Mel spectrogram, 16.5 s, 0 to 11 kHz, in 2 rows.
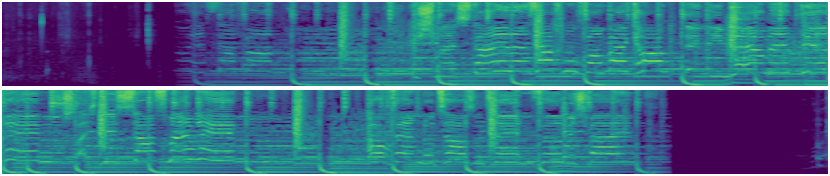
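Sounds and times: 
upbeat German pop song with thumping beat: 1.8 - 15.0.

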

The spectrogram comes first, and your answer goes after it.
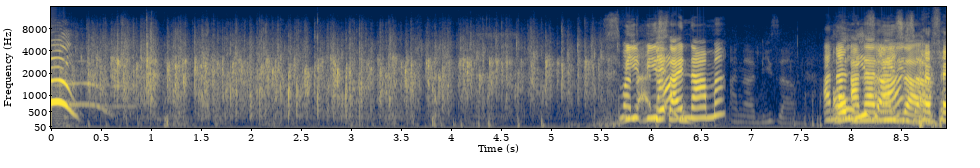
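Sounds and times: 
crowd falling whoop or cheer: 0.0 - 1.2
audience applause: 0.0 - 6.0
speech: 5.7 - 6.9, 7.7 - 8.9.

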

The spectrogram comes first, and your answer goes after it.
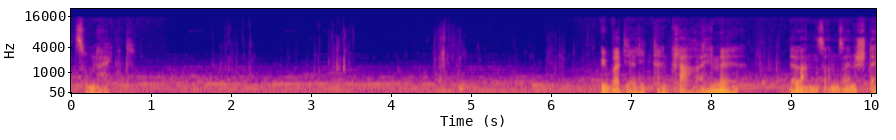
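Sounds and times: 
speech: 0.0 - 0.8, 6.6 - 10.0
gentle splashing of dark canal water heard from a boat: 1.4 - 7.3, 8.2 - 9.6
soft water drips: 1.5 - 9.6.

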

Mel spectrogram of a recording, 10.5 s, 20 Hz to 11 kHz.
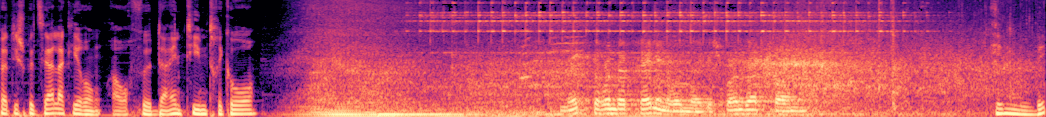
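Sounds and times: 
speech: 0.0 - 3.2, 5.6 - 8.3, 10.0 - 10.4
car engine roaring while accelerating: 2.6 - 10.0.

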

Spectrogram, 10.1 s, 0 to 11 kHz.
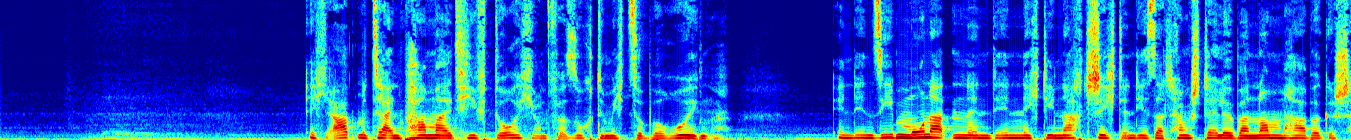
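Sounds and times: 
Buick engine starting and revving at a gas station at night: 0.2 - 4.9
speech: 2.3 - 5.6, 6.3 - 10.1.

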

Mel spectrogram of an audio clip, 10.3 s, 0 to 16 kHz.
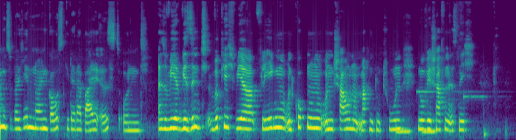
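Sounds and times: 
speech: 0.1 - 9.5
mobile phone steady electronic tone: 7.9 - 9.8.

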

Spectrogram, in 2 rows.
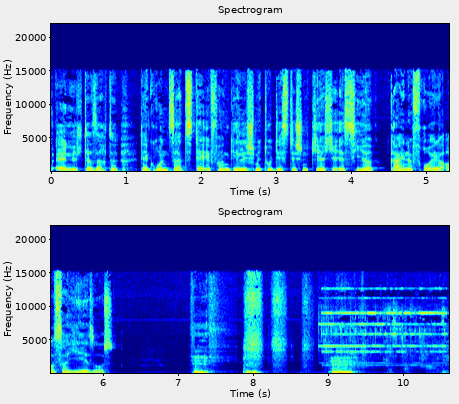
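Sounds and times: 
speech: 0.1 - 6.2, 7.2 - 9.5
short vocal bursts from a person: 7.2 - 8.4, 9.0 - 9.5
telephone ringing with a high electronic trill: 8.9 - 10.6.

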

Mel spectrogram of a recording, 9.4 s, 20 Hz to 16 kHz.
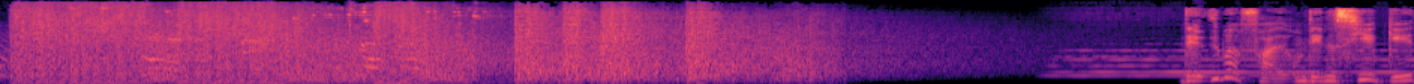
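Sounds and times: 
rapid bursts of overlapping gunfire in a shootout: 0.0 - 6.2
speech: 7.9 - 9.4.

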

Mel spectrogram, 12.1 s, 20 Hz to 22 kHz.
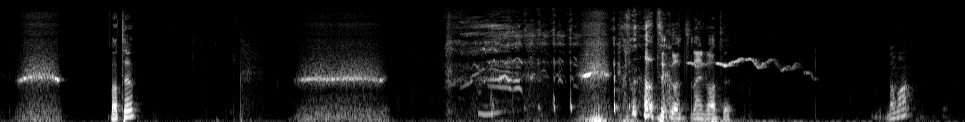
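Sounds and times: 
speech: 1.4 - 1.8, 8.2 - 9.3, 11.1 - 11.5
person attempting to whistle: 3.7 - 4.9, 7.2 - 10.2
person laughing: 5.6 - 8.6, 11.4 - 12.0.

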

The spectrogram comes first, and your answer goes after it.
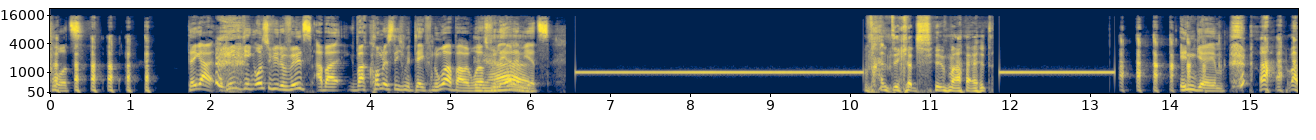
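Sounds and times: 
person talking energetically: 0.0 - 1.0, 1.8 - 6.3, 13.8 - 15.5
laughter: 0.0 - 1.3, 2.0 - 2.6, 11.1 - 11.8, 13.3 - 15.5
speech: 0.0 - 6.5, 10.2 - 11.9, 13.4 - 15.5
high-pitched censor bleep tone: 6.6 - 10.2, 11.9 - 13.3.

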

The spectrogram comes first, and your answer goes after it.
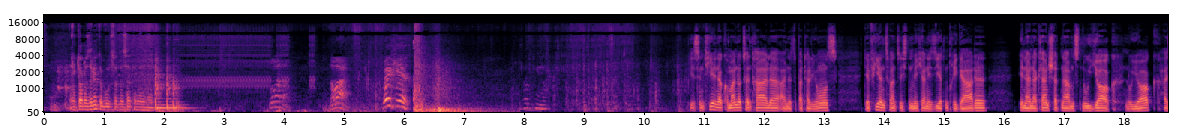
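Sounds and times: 
speech: 0.1 - 2.1, 4.8 - 6.3, 8.0 - 8.6, 10.8 - 18.7
heavy 120mm mortar blast: 6.2 - 7.5.

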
